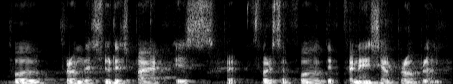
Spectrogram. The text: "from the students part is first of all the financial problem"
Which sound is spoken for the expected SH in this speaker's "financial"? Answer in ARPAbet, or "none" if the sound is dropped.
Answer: SH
